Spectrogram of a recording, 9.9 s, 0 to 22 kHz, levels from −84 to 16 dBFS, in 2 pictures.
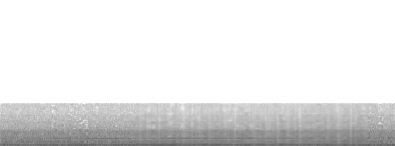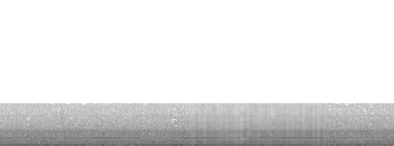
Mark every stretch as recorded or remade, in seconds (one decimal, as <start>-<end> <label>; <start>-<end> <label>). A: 0.0-1.7 recorded; 1.7-4.6 remade; 4.6-7.3 recorded; 7.3-9.0 remade; 9.0-9.9 recorded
